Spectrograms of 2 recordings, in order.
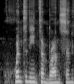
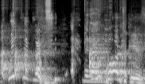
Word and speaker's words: Quinta Brunson: Quintanita Brunson for Abbott Elementary.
